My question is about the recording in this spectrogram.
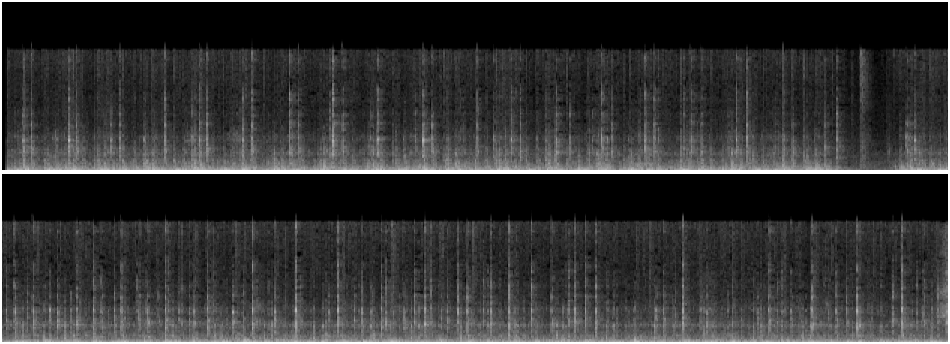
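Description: Hand-turned bat rolling machine pressing a composite baseball bat between its rollers, a steady mechanical whir with fast clicking. It pauses briefly about halfway through, then carries on.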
